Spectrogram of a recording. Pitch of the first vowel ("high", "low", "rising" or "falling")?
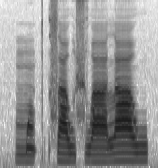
low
